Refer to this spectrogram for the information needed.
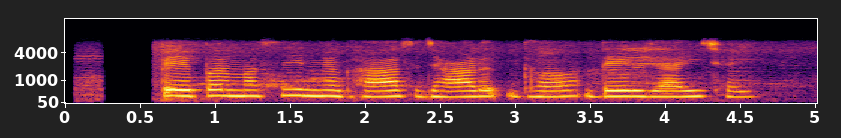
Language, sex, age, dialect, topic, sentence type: Magahi, female, 41-45, Western, agriculture, statement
